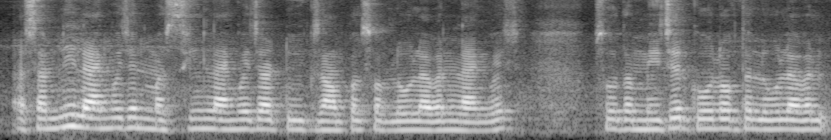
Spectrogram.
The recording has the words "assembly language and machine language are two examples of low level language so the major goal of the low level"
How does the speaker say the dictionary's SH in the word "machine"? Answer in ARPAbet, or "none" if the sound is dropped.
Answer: S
